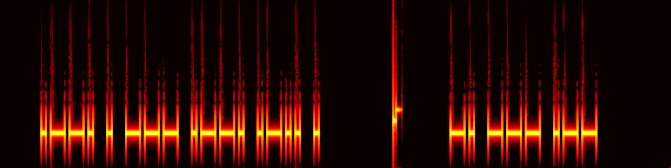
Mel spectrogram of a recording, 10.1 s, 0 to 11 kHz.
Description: Morse code, heard as a keyed tone, about 17 wpm, 700 Hz. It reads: PEOPLE NOW
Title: Sets of 2 Words - New Word Drill - 17wpm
